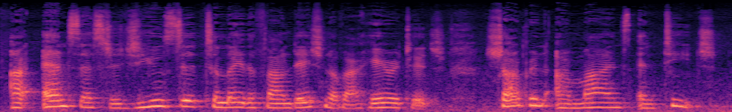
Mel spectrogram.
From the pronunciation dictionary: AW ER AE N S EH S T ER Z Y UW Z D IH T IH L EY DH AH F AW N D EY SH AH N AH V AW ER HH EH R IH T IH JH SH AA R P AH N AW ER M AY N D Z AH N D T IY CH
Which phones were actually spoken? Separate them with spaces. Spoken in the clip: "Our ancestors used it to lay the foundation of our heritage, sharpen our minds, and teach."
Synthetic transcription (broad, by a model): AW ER AE N S EH S T ER Z Y UW Z D IH T IH L EY DH AH F AW N D EY SH AH N AH V AW ER HH EH R IH T IH JH SH AA R P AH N AW ER M AY N D Z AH N T IY CH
